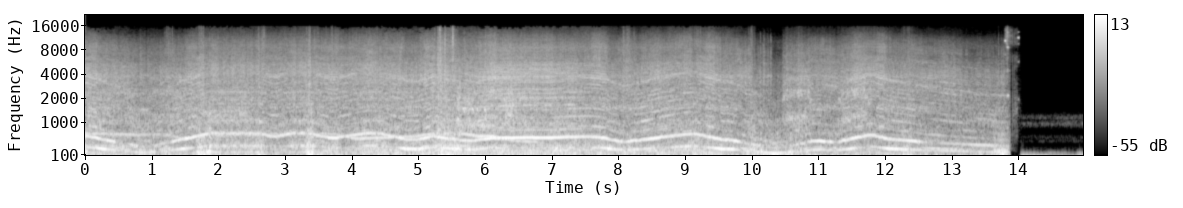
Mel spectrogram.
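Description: A racing car engine roars, its pitch rising and falling as it revs.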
